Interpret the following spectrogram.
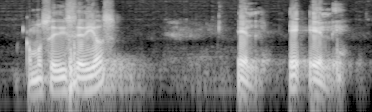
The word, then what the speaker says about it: El: Elí, en hebreo y en arameo, Dios se dice Él. ¿Cómo se dice Dios? Él, E-L, Él.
